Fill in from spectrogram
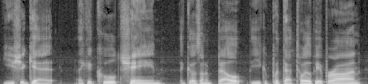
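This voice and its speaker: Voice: sits low, fairly even intonation, normal speed. A podcast co-host chatting in an easygoing, hesitant way with many fillers. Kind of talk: casual chat. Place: small recording studio.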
